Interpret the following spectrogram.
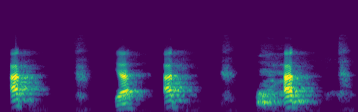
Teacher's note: siddahnya tertahan kemudian hamznya keluar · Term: syiddah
